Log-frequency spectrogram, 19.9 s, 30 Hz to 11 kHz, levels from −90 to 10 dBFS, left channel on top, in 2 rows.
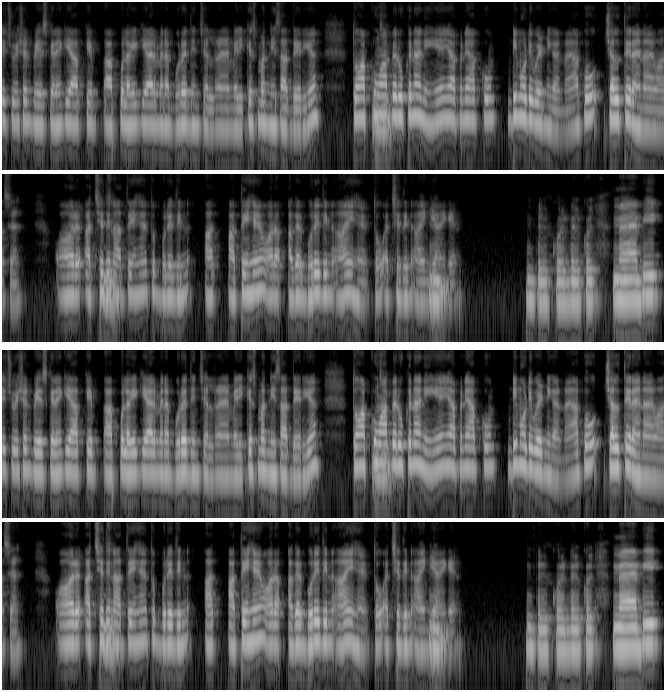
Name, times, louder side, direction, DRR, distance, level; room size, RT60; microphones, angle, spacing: voice 1, 0.0-10.2 10.7-16.8, right 2 dB, 20° right, 0.5 m, -30 dB
voice 2, 16.3-16.7 17.8-19.7, right 2 dB, 70° right, 2.1 m, -29 dB
12.0 x 6.9 x 4.7 m
head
